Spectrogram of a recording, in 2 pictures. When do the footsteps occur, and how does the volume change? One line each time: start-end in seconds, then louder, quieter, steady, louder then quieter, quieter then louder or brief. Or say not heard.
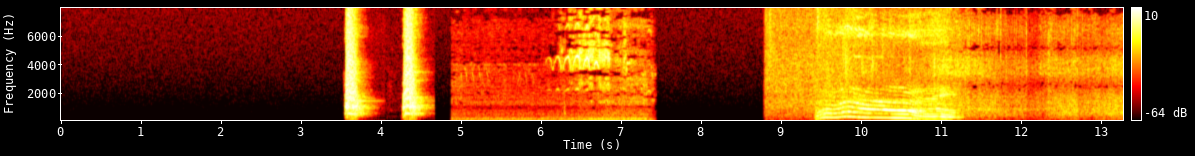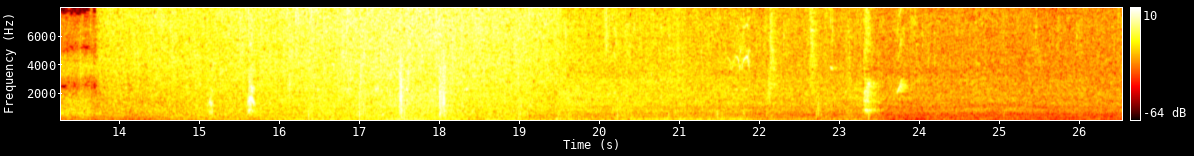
15.8-23.6 quieter.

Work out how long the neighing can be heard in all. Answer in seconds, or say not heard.
4 s.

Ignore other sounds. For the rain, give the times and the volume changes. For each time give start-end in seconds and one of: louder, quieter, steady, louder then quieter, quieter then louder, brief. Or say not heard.
8.8-26.5 louder then quieter.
